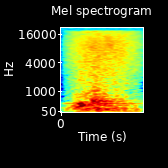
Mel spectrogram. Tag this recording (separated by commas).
Whoosh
